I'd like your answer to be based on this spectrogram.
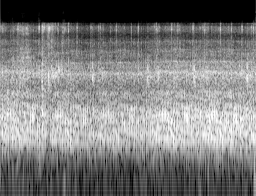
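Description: A platinum drill grinds through ore while mining in Terraria, making a dense, loud, continuous buzzing whir with a slight rapid flutter, alone and unbroken.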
